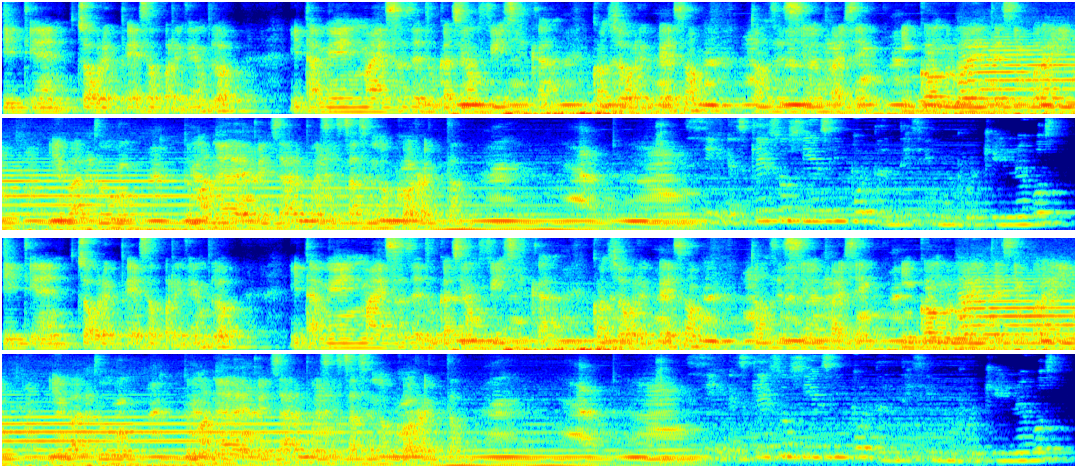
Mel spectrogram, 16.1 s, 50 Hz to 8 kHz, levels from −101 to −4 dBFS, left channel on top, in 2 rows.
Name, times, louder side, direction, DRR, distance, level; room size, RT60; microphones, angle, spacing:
voice 1, 0.0-9.1 9.4-11.5, left 1 dB, ahead, -2 dB, 0.4 m, -30 dB
sound 1, 3.1-13.3, left 1 dB, 25° right, 0.8 m, -29 dB
sound 2, 3.8-15.4, right 1 dB, 70° right, 0.6 m, -48 dB
Trumpet, 7.1-13.0, right 2 dB, 45° right, 1.4 m, -32 dB
voice 2, 13.2-15.9, left 2 dB, 90° left, -1 dB, 1.0 m, -38 dB
3.4 x 2.4 x 2.3 m, 0.62 s
head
